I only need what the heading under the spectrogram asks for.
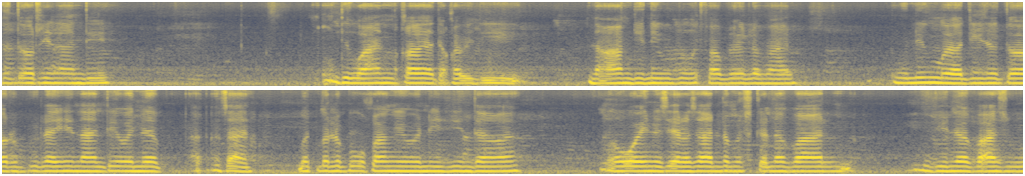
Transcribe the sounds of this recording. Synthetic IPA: datoɾinandi | diwankadakaβidi | naamdiniβuduβatpablalaβal | uniŋmadidatoɾbilaihinandiojna | san | batbalabukaŋeβanidindaɣa | maojnas̬eɾas̬anlamaskanaβal | udinapasu

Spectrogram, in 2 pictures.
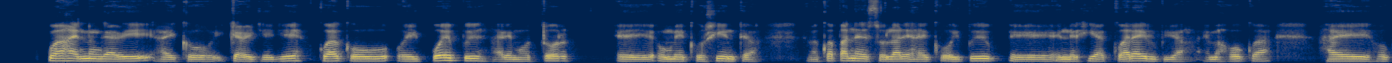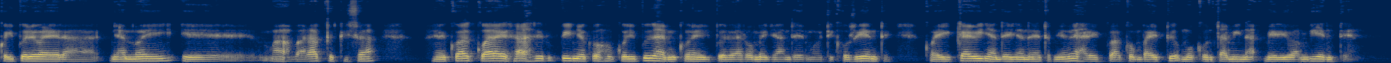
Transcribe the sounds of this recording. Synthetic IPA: kʷaɦaenõŋɡaʋihaekoikaβed͡ʒed͡ʒekʷakouojpoepɨhaɾemõt̪o̞ɾ | eõmeẽkʰosje̞nt̪eβa | amãkʷapanesolaɾehaekʰo̰o̰jpɨeeneɾhiakʷaɾaeɾupiβaemãhokʷahaeɦokʷaipɨɾeβaeɾaɲãnõje | masbaɾat̪ot̪isa | haekʷakʷaɾaehasɨɾupiɲõkoɦokʷajpɨhaemĩkoɾẽipɨɾeβaeɾaomẽd͡ʒand̪emoet̪ikʰorje̞nt̪e̞kʷajkaβiɲãnd̪e̞ɲãnd̪eet̪amɲãneɦaɾekʷakombaet̪ɨõ̰mbõkont̪amĩnameðjoãmbje̞nt̪e

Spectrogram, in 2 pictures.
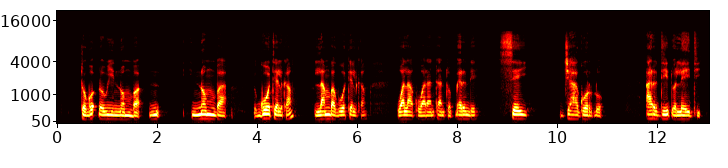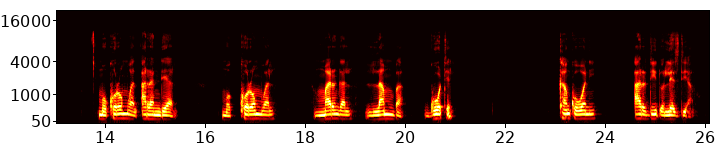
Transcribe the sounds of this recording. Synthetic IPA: tɔɡɔɗːɔwiːn | nɔmba | ɡɔtɛlkam | lambaɡɔtɛlkam | walaːkɔwaɾantantɔɓɛɾndɛ | sɛj | d͡ʒaɡɔɾɗɔ | ʔaɾdiɗɔlejdi | mɔkʰɔɾɔmwalaɾandɛal | mɔkʰɔɾɔmwal | maɾŋɡalː | amba | ɡɔtɛl | kaŋkɔwoni | ʔaɾdiɗɔles̬dia̰m

